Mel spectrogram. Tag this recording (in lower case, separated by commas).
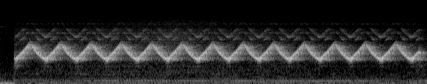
motor vehicle (road), vehicle, alarm, car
